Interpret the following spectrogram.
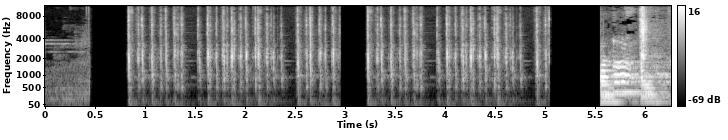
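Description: Computer keyboard typing: rapid clicks in two runs of about two seconds each, with a short silence between them. Music starts just before the end.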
